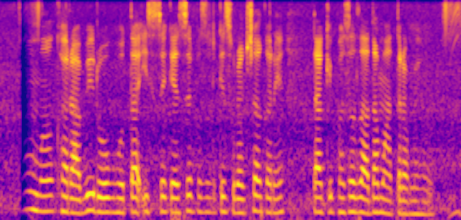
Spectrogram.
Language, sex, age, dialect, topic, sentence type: Chhattisgarhi, female, 18-24, Eastern, agriculture, question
